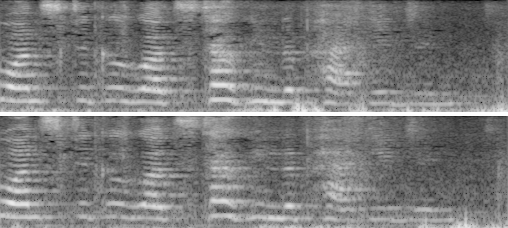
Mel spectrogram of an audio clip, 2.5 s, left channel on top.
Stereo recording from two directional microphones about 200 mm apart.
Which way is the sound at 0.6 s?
15° right (ahead or behind).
